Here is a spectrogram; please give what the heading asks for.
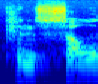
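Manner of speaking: verb "console" said con-SOLE; stress on second syllable. Shown as a demonstration. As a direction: lean on the last syllable of "console". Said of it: "is on the second syllable".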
